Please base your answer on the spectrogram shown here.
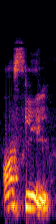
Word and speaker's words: অশ্লীল: সেইটাকে আমরা দন্তস লিখবো যেমন দেখো আমি যখন একটু আগে বললাম অশ্লীল আমরা এটাকে উচ্চারণ করছি কি অশ্লীল ছ ছ একটা ব্যাপার আছে ছ অশ্লীল অস ছ অস ঠিক আছে অশ্লীল অর্থাৎ মনে রাখবে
